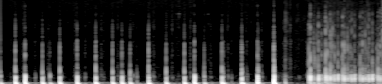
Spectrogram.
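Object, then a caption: Fabric-covered EVA foam hard case. Fingertips tap on the face and edges of a small, closed, hollow black zippered hard case with orange trim and a fabric-covered EVA shell. A quick, steady run of dull, low, muffled knocks dies away almost instantly. After a brief pause it ends in a dense flurry of rapid tapping.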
